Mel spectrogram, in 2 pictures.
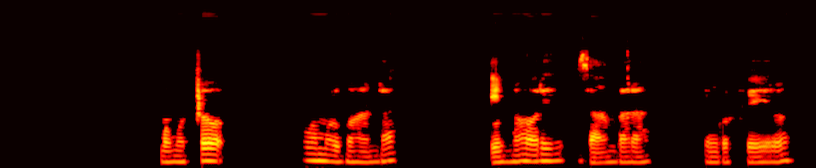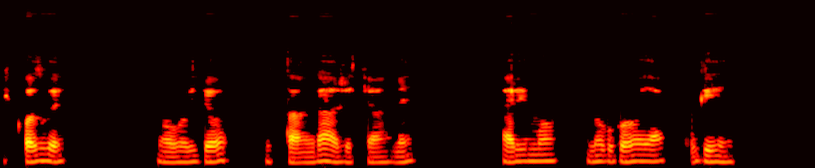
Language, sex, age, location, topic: Kinyarwanda, male, 18-24, Nyagatare, government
